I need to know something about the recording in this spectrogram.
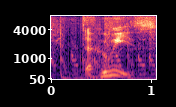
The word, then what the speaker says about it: Jahuiz: I asked the manager, and he said that's the way of pronouncing is Jahuiz.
